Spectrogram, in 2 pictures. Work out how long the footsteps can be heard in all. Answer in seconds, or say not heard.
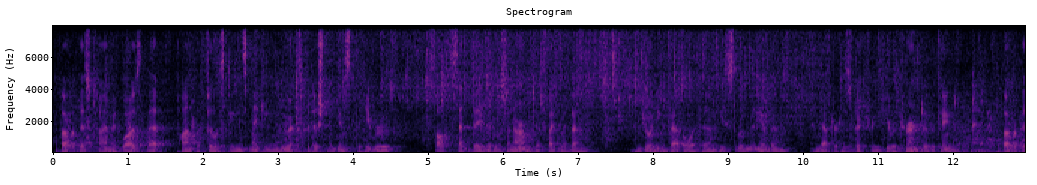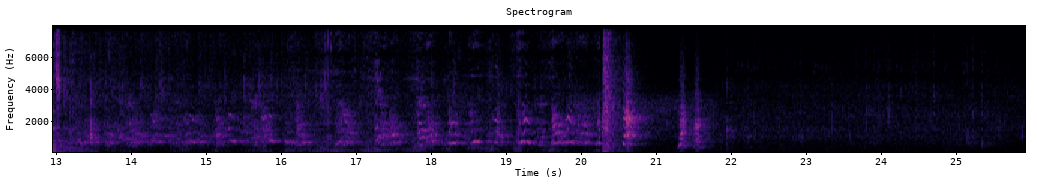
not heard.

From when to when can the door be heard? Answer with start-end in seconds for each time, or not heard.
3.0-4.0, 11.9-13.6, 19.9-20.6.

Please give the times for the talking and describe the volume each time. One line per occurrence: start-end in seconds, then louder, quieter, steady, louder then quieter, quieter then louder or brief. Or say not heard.
0.0-13.3 steady.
